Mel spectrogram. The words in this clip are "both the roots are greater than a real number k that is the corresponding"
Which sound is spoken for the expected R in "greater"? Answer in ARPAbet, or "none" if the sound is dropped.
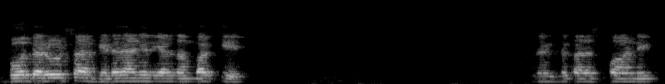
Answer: none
